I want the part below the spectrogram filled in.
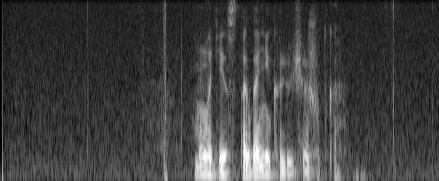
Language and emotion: Russian, neutral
